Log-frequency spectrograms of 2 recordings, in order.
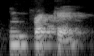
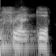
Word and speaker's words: Mfreke: This one is coming from Impreke. Hope I got the pronunciation right. The question is, I am Come working. again with the name. It's spelled Mfreke. So I'm pronouncing. Mfreke.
